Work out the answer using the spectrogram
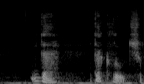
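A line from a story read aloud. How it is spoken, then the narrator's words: Whisper. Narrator (Russian): прошептала Ли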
